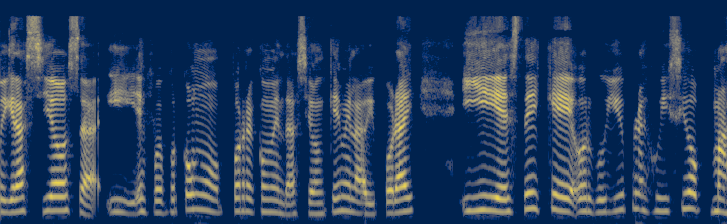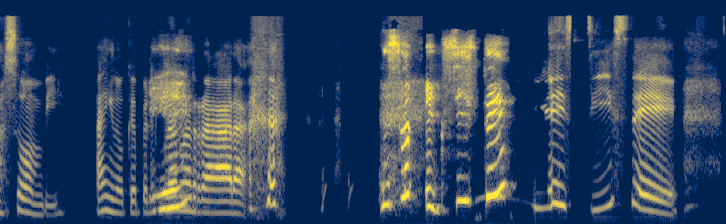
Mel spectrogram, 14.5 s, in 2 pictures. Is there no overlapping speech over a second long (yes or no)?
yes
